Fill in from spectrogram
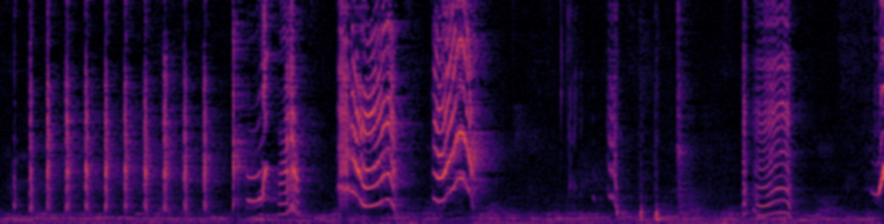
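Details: Pet Indian ringneck parakeet talking indoors, said to say mummy, papa and radhe radhe; a fast run of about a dozen sharp ticks, then several loud, high, wavering voiced phrases with pauses between.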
